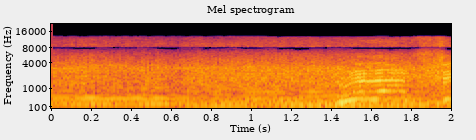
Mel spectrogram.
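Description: Early-1990s hardcore rave music from a DJ mix, with held synth chords over a bass line; about a second and a half in a voice slides sharply up in pitch.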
